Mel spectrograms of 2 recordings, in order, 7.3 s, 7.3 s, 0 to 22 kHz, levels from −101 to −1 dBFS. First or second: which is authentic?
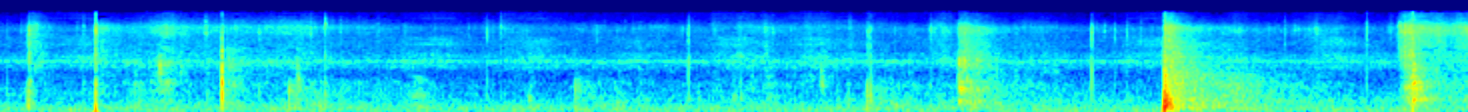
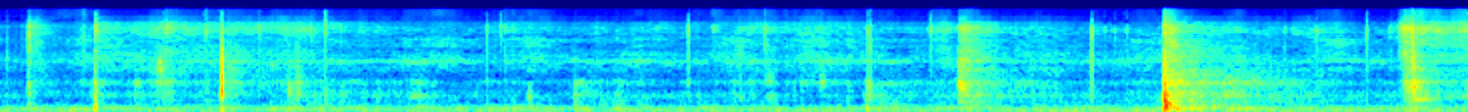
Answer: first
